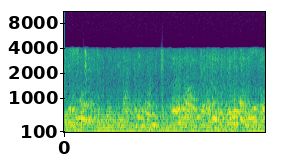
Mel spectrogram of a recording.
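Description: A few faint computer keyboard clicks as text is typed, over a steady low hum and faint, indistinct wavering murmur.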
